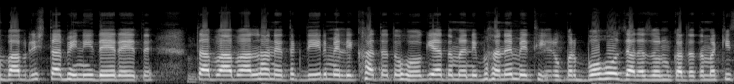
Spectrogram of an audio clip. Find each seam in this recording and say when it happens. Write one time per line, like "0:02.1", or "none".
0:05.4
